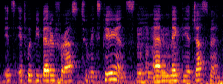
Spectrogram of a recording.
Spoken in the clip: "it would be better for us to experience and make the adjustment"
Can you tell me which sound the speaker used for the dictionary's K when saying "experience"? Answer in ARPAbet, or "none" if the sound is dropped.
K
